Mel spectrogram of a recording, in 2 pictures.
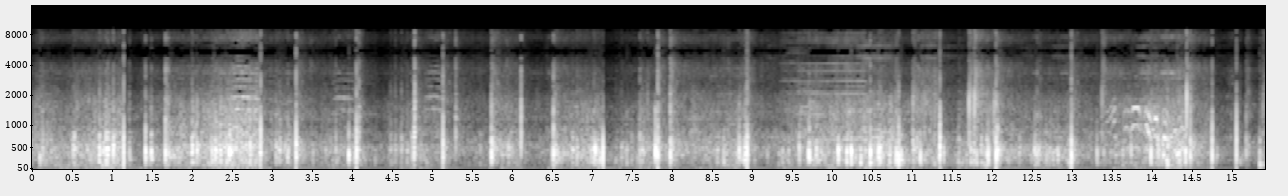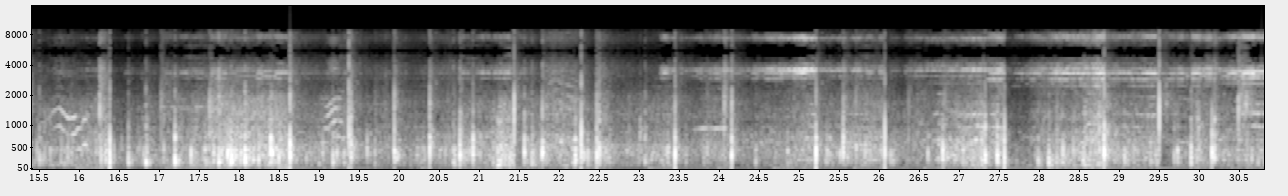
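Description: Many fireworks and firecrackers going off at once: a dense, unbroken run of overlapping bangs and crackles.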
